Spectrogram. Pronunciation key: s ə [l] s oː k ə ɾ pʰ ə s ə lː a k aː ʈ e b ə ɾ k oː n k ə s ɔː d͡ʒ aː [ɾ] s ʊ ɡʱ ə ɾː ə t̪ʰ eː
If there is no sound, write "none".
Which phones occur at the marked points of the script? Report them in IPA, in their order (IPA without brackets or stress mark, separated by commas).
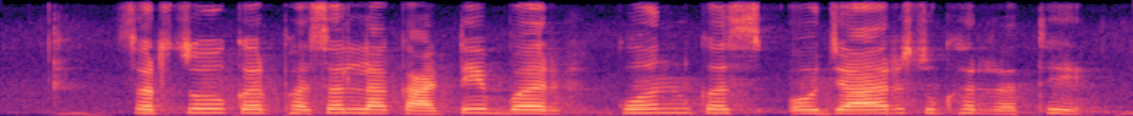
ɾ, ɾ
